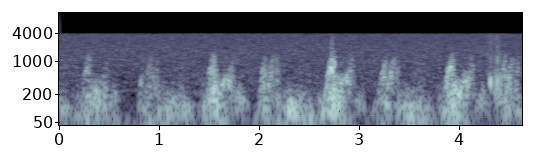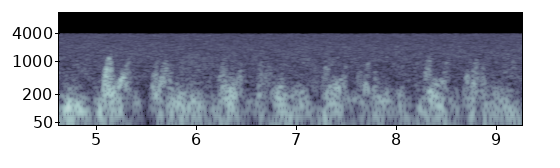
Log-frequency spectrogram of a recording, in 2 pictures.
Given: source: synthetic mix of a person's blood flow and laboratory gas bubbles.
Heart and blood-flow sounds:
Doppler ultrasound of blood flow; precordium
4.27-4.44 s: bubbles
From the record:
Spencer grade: 1 (occasional bubble signal discernible with the cardiac motion signal, with majority of cardiac periods free of bubbles); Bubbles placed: only in the low amplitude regions of the cardiac cycle

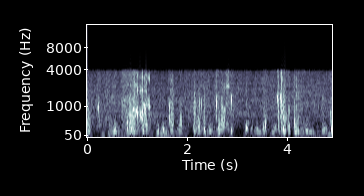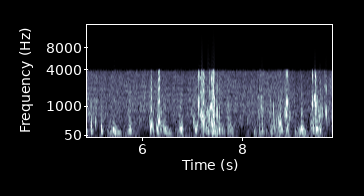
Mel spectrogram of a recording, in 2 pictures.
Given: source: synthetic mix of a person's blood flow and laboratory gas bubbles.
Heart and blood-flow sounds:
Doppler ultrasound of blood flow; precordium
0.00-0.07 s: bubbles
0.18-0.26 s: bubbles
0.67-1.28 s: bubbles
1.61-1.76 s: bubbles
1.83-1.92 s: bubbles
2.10-2.39 s: bubbles
2.55-2.93 s: bubbles
3.14-3.25 s: bubbles
3.49-3.60 s: bubbles
3.77-4.07 s: bubbles
4.11-4.25 s: bubbles
4.83-5.11 s: bubbles
5.13-5.24 s: bubbles
6.13-6.47 s: bubbles
6.97-7.63 s: bubbles
8.29-8.45 s: bubbles
8.59-8.97 s: bubbles
9.35-9.72 s: bubbles
From the record:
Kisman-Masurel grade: 243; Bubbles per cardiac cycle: several, 3 to 8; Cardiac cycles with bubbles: 100%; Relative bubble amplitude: loud (0.450 to 0.775); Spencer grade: 3 (all of the cardiac periods contain showers or single bubble signals, but not dominating or overriding the cardiac motion signals); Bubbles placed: only in the low amplitude regions of the cardiac cycle

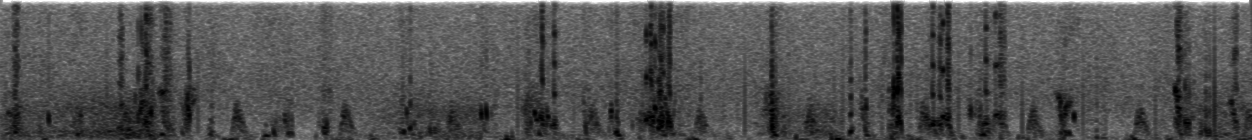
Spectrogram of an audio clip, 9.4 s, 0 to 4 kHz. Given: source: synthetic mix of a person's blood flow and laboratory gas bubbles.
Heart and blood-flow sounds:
Doppler ultrasound of blood flow; subclavian vein
0.00-0.22 s: bubbles
0.28-0.41 s: bubbles
0.52-0.66 s: bubbles
0.87-0.95 s: bubbles
1.00-1.48 s: bubbles
1.55-1.66 s: bubbles
1.95-2.21 s: bubbles
2.38-2.50 s: bubbles
2.97-3.17 s: bubbles
3.20-3.32 s: bubbles
3.58-3.72 s: bubbles
3.90-4.21 s: bubbles
4.36-4.44 s: bubbles
4.56-5.17 s: bubbles
5.67-5.91 s: bubbles
6.07-6.12 s: bubbles
6.34-6.56 s: bubbles
6.63-6.80 s: bubbles
6.92-7.19 s: bubbles
7.25-7.58 s: bubbles
7.91-8.09 s: bubbles
8.79-9.33 s: bubbles
From the record:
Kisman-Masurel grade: 242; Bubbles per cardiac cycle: several, 3 to 8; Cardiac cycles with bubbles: 100%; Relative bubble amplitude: moderate (0.250 to 0.450); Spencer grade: 3 (all of the cardiac periods contain showers or single bubble signals, but not dominating or overriding the cardiac motion signals); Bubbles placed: anywhere in the cardiac cycle

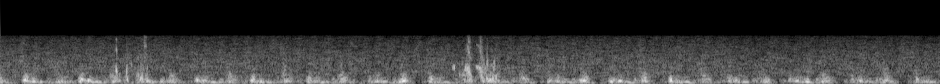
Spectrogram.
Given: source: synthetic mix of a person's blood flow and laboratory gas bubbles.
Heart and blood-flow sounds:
Doppler ultrasound of blood flow; precordium
1.13-1.51 s: bubbles
4.51-5.00 s: bubbles
From the record:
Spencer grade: 2 (many but less than half of the cardiac periods contain bubble signals, singularly or in groups); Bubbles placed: anywhere in the cardiac cycle

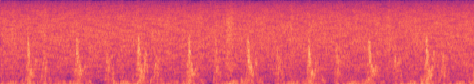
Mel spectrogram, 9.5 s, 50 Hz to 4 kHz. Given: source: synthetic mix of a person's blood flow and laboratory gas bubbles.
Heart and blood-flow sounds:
Doppler ultrasound of blood flow; precordium
no bubbles
From the record:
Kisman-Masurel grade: 000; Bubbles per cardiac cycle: 0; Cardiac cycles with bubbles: 0%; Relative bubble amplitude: no bubbles discernible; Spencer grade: 0 (complete lack of bubble signals)

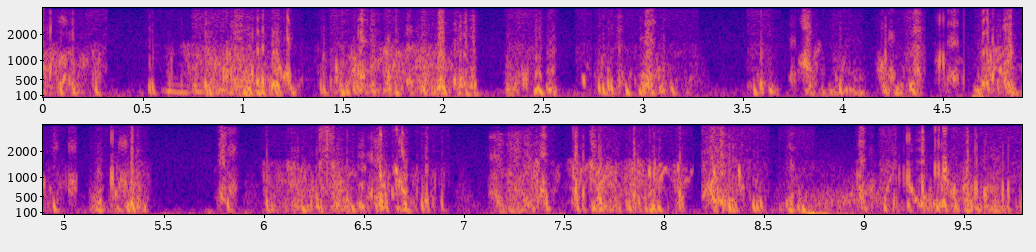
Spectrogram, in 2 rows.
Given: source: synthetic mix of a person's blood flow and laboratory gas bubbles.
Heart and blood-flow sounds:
Doppler ultrasound of blood flow; subclavian vein
0.00-0.32 s: bubbles
0.49-1.30 s: bubbles
1.35-2.21 s: bubbles
2.29-2.59 s: bubbles
2.66-3.27 s: bubbles
3.51-4.42 s: bubbles
4.45-5.08 s: bubbles
5.12-5.43 s: bubbles
5.75-5.88 s: bubbles
5.97-6.92 s: bubbles
7.12-8.15 s: bubbles
8.19-8.54 s: bubbles
8.57-8.75 s: bubbles
8.95-9.79 s: bubbles
From the record:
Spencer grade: 4 (maximum detectable bubble signal sounding continuously throughout systole and diastole of every cardiac period, and overriding the amplitude of the normal cardiac signals); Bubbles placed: anywhere in the cardiac cycle

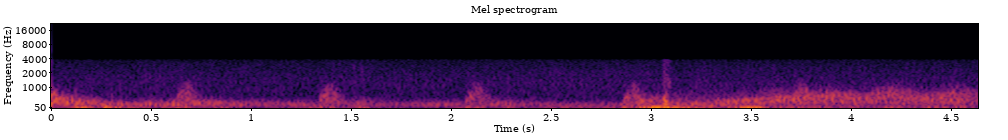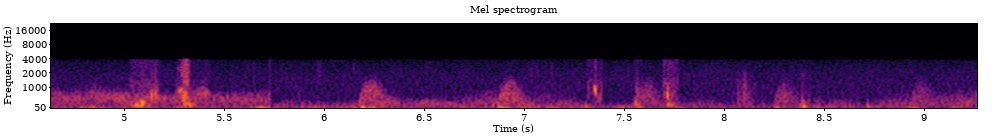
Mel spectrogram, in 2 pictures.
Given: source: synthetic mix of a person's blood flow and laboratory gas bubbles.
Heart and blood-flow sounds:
Doppler ultrasound of blood flow; subclavian vein
3.04-3.10 s: bubbles
5.01-5.17 s: bubbles
5.25-5.42 s: bubbles
7.30-7.39 s: bubbles
7.54-7.58 s: bubbles
7.68-7.76 s: bubbles
From the record:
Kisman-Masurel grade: 123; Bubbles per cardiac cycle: 1 to 2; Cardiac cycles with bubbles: 10 to 50%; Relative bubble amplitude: loud (0.450 to 0.775); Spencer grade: 2 (many but less than half of the cardiac periods contain bubble signals, singularly or in groups); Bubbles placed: anywhere in the cardiac cycle

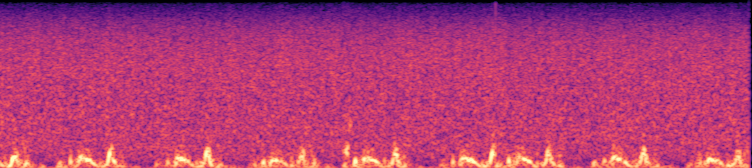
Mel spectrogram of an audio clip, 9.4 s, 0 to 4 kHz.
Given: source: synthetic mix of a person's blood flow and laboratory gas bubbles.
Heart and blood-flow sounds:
Doppler ultrasound of blood flow; precordium
4.31-4.44 s: bubbles
From the record:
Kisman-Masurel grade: 123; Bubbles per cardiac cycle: 1 to 2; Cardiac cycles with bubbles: 10 to 50%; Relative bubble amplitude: loud (0.450 to 0.775); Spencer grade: 2 (many but less than half of the cardiac periods contain bubble signals, singularly or in groups); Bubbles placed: anywhere in the cardiac cycle

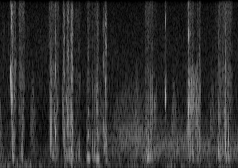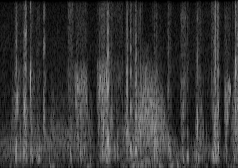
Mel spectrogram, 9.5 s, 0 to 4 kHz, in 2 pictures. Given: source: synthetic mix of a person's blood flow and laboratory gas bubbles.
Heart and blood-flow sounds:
Doppler ultrasound of blood flow; subclavian vein
0.19-0.50 s: bubbles
0.97-1.19 s: bubbles
1.23-1.62 s: bubbles
1.72-2.01 s: bubbles
2.04-2.16 s: bubbles
2.89-3.15 s: bubbles
3.28-3.35 s: bubbles
3.72-4.03 s: bubbles
4.29-4.65 s: bubbles
5.04-5.70 s: bubbles
6.11-6.53 s: bubbles
6.69-7.23 s: bubbles
7.28-7.61 s: bubbles
7.80-7.99 s: bubbles
8.10-8.20 s: bubbles
8.36-8.55 s: bubbles
8.66-9.19 s: bubbles
9.24-9.38 s: bubbles
9.42-9.53 s: bubbles
From the record:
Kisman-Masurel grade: 243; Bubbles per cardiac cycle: several, 3 to 8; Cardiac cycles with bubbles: 100%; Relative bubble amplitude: loud (0.450 to 0.775); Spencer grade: 3 (all of the cardiac periods contain showers or single bubble signals, but not dominating or overriding the cardiac motion signals); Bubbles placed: anywhere in the cardiac cycle

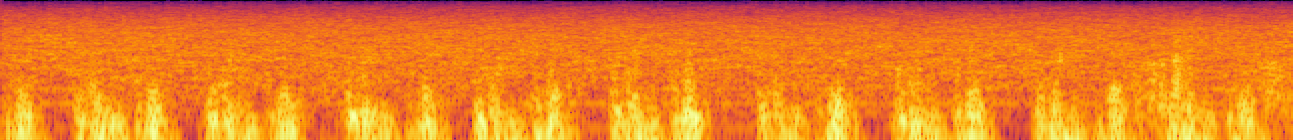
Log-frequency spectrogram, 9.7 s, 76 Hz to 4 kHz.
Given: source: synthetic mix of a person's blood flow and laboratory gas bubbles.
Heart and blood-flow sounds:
Doppler ultrasound of blood flow; precordium
no bubbles
From the record:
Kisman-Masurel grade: 000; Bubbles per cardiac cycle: 0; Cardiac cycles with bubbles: 0%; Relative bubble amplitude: no bubbles discernible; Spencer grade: 0 (complete lack of bubble signals)

